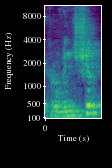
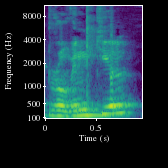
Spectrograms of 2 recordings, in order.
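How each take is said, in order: First: "provincial" with a SH sound, pro-VIN-shul; correct provincial. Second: "provincial" said with a hard K, as pro-VIN-kee-al; mispronounced provincial. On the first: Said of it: "instead of provincial". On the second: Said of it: "I said provincial instead of". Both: Shown as a demonstration.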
